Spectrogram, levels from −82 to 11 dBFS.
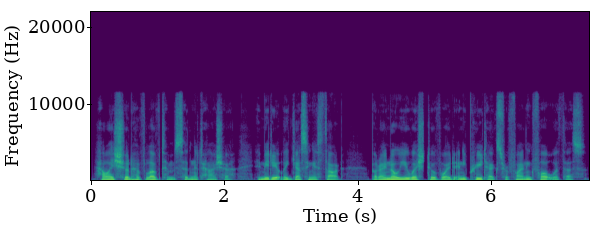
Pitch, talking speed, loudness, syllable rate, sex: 110 Hz, 210 wpm, -16 LUFS, 5.9 syllables/s, male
